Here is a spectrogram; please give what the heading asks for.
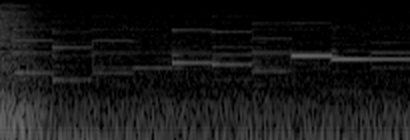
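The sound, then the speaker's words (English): An ice cream truck plays its jingle as it drives past, a faint, steady, tinkling electronic melody of bright repeating tones with no talk over it. “Hey, ice cream man. You guys have to be able to hear that. Yeah. Yeah, they can. It's still driving.”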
